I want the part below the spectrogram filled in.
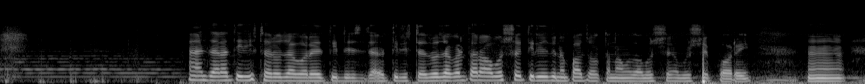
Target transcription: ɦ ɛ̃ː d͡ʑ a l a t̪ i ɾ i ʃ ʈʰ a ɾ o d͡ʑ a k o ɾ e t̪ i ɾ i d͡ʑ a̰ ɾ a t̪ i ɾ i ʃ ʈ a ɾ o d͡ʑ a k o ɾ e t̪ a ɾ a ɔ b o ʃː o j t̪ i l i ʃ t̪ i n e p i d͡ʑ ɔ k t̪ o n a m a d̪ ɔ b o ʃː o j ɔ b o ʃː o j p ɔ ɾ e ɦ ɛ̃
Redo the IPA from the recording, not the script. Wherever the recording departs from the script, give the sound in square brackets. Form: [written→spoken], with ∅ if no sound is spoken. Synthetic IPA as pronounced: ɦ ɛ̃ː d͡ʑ a [l→ɾ] a t̪ i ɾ i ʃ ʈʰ a ɾ o d͡ʑ a k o ɾ e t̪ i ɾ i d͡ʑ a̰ ɾ a t̪ i ɾ i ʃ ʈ a ɾ o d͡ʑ a k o ɾ e t̪ a ɾ a ɔ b o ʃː o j t̪ i [l→ɾ] i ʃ [t̪→d̪] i n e p [i→a] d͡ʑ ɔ k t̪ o n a m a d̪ ɔ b o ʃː o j ɔ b o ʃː o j p ɔ ɾ e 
